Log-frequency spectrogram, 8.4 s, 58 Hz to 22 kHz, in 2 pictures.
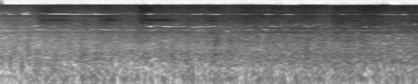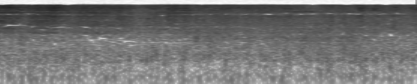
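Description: Korail Line 1 electric commuter train running past at close range, its wheels rumbling steadily on the rails with a high hiss and short bursts of wheel squeal in the first couple of seconds.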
